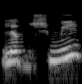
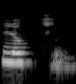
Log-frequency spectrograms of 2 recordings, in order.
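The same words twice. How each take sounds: First: The middle consonant cluster is said in full. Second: The middle consonant cluster is said simplified. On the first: "উচ্চারণের কঠিন একটা কঠিনতম একটা উচ্চারণ" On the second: "একটা সহজসাধ্য শব্দ তৈরি করা হয়েছে"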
